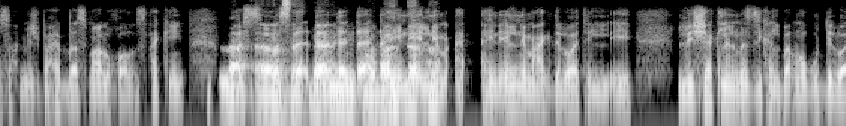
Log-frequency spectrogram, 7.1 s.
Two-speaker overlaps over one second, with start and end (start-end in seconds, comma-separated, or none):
1.9-3.7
